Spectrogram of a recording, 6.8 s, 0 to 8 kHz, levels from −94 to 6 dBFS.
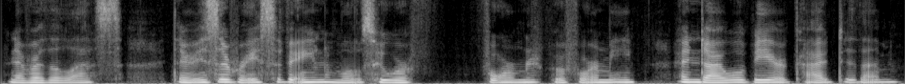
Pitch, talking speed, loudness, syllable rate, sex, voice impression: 215 Hz, 175 wpm, -18 LUFS, 5.6 syllables/s, female, feminine, slightly young, relaxed, slightly weak, slightly dark, slightly muffled, slightly cute, calm, friendly, slightly reassuring, kind, modest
